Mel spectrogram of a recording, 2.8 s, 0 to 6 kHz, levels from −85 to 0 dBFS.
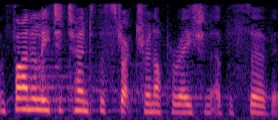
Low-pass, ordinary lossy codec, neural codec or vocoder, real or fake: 5.4 kHz; none; none; real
